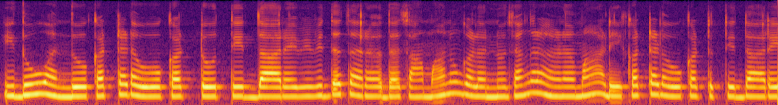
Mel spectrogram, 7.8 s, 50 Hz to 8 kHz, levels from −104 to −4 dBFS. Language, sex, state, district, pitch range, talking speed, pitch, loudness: Kannada, female, Karnataka, Bidar, 225-245 Hz, 90 wpm, 230 Hz, -15 LUFS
